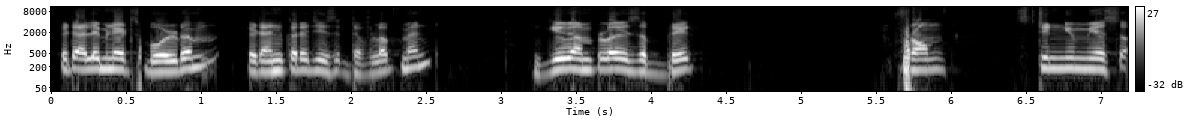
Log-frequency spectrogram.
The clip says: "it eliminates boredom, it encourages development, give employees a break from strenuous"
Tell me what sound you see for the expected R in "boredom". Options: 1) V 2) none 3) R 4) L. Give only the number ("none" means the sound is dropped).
4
